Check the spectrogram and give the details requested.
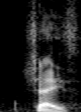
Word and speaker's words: chaise: Shays.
